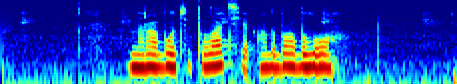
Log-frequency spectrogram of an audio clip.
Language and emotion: Russian, neutral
